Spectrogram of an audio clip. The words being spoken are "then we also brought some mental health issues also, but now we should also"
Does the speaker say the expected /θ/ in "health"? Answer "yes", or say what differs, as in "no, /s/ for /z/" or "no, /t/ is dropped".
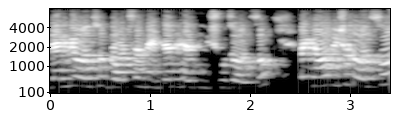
no, /t/ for /θ/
